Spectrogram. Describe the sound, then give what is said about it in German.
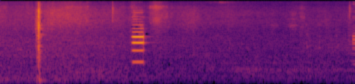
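A short electronic intercom doorbell tone sounds once, a brief loud beep, after a soft click, at a back-courtyard entrance, with quiet outdoor background noise and no talking. “Das ist so ein Hinterhofeingang. Mal schauen. Ich klingel mal.”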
